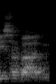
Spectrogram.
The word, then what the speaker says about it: Wiesbaden: Yeah, it's with a W actually, but Whoa, you call it a V, so okay. Wiesbaden.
